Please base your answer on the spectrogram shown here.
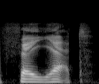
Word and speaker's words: Fayette: So Fayette, with the emphasis on the second syllable, Fayette. they're saying.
